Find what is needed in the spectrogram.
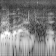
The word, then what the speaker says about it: Robillard: Bob Robillard, just the way it's spelled, it sounds. R-O-B-I-L-L-A-R-D.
